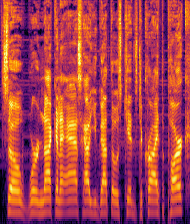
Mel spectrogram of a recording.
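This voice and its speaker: A man's voice: a little high, level tone, normal speed, pushed and bright, clear, resonant tone, soft background music. A man playing a wisecracking, skeptical ghost hunter with a sarcastic manner in an audio drama. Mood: sarcastic, teasing.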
